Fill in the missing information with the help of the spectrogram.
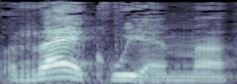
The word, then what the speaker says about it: Requiem: Requiem. È aperto, la E aperta sulla prima E.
